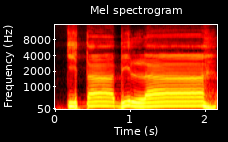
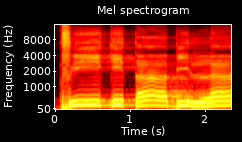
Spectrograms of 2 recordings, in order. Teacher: Lam jalalah yang didahului kasr dibaca tarkik dan kita panjangkan empat harakat.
